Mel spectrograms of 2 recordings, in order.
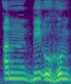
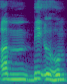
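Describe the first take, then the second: First: A plain n sound comes before the b. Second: A nasal m sound comes before the b. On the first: This is how the word is written. The speaker calls it wrong. "के बजाय" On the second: This is how the word is recited. The speaker calls it right. "इसको अम बी हम पढ़ा जाएगा"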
